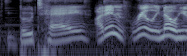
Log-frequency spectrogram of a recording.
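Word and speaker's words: Boutte: I used to say booty, but bouty.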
